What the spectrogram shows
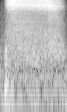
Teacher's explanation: When you speak a voiceless consonant like S in starts, your vocal cords do not vibrate. S. The S sound is a hissing sound. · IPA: /s/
